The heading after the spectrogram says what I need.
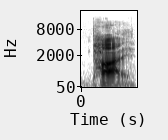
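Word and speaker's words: П: I remember how to pronounce it by noticing its resemblance to a perfect, peaceful staple.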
